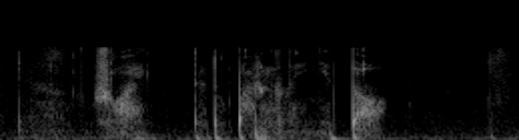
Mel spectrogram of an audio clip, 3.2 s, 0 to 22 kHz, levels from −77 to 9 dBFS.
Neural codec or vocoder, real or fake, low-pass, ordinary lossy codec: none; real; 5.4 kHz; none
